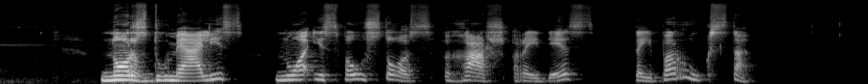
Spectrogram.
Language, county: Lithuanian, Utena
